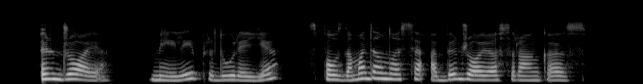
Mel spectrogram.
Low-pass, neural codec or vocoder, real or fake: 7.2 kHz; none; real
